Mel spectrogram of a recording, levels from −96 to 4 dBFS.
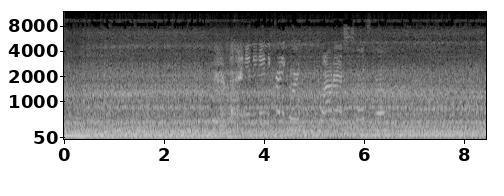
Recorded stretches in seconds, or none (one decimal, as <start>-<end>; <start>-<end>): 0.0-2.9; 3.6-8.4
